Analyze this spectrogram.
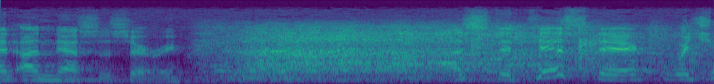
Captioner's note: laughter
